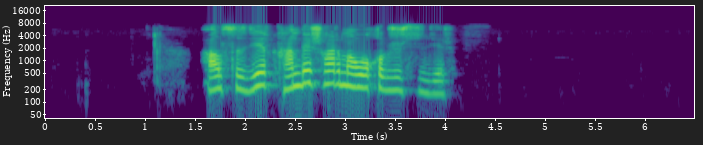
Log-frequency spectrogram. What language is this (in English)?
Kazakh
